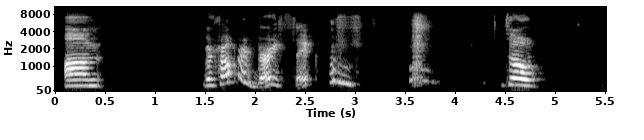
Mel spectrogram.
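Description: A woman speaks expressively into a close microphone, in short bursts.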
